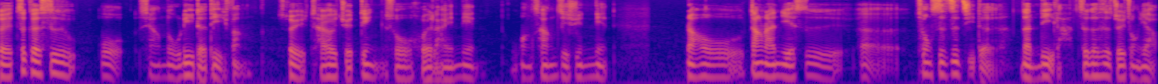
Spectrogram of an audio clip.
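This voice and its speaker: Pitched very deep and low, a man's voice shows ordinary pitch variation. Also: moderate pace, very clean recording, silent background. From Malaysia. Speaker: trumpeter and music teacher. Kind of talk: interview.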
